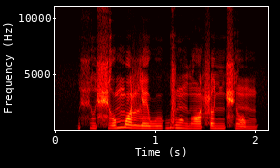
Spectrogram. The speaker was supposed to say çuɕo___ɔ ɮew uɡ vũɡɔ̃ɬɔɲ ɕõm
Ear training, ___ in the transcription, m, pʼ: m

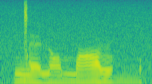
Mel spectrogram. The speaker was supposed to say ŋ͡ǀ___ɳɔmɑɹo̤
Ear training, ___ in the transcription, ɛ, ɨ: ɛ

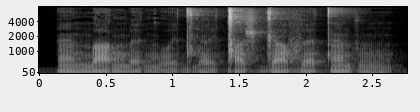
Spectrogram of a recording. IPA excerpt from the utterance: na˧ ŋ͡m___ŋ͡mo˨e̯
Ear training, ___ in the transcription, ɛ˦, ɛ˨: ɛ˨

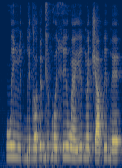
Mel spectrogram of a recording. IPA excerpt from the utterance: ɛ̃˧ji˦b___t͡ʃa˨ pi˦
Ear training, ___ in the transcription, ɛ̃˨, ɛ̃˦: ɛ̃˦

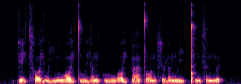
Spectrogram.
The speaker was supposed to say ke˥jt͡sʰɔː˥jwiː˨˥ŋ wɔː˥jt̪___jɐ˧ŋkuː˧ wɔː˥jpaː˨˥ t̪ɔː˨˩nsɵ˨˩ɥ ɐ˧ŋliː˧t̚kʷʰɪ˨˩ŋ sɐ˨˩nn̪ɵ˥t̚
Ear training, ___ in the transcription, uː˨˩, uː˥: uː˨˩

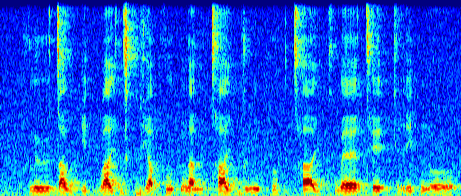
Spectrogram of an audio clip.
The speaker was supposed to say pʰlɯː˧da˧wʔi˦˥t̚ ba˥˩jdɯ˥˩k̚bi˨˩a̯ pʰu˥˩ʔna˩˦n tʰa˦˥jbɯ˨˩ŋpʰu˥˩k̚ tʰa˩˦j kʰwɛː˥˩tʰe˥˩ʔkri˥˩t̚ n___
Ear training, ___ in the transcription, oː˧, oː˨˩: oː˨˩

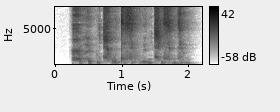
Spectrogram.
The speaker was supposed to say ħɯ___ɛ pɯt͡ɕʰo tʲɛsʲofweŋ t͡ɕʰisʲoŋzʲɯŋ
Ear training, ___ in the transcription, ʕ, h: h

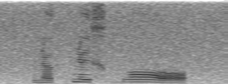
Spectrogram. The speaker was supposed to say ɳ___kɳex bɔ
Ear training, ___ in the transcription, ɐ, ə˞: ɐ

